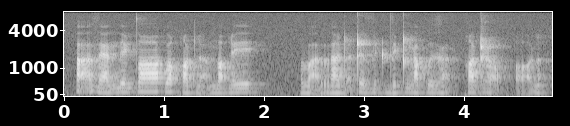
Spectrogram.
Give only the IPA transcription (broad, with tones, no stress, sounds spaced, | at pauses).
a̰˦ z æ˨ n̪ e˧ ɳ t̪ ɑ˦ | u˧ q ɑ˨ ʈ ɳ a̰˨ n̪ ɑ˧ ʔ ɳ e˦ | β a̰˨ r a˨ ɖ a̰˦ ʈ ɘ˨ z ɘ˧ ʈ d e˨˦ ʈ ŋ a˧ p ɘ˧ ɣ a̰˨˦ θ q a˦ ʈ ɣ ɑ̰˦˨ p ʔ ɑ̰˨˦ ɳ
